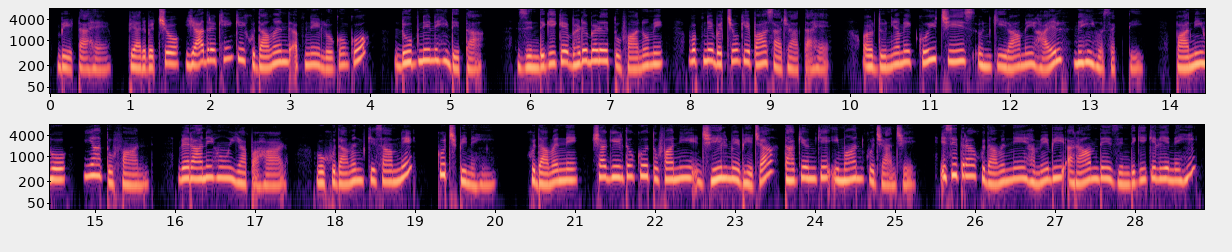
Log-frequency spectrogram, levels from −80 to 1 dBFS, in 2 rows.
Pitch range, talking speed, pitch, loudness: 185-255 Hz, 170 wpm, 225 Hz, -18 LUFS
